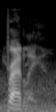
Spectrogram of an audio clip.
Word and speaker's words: Bradley: Tom Brady the satellite is that Brady It's Bradley it's a Bradley Tom Brady's a football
